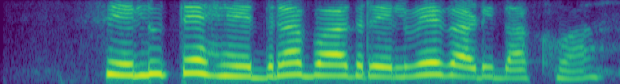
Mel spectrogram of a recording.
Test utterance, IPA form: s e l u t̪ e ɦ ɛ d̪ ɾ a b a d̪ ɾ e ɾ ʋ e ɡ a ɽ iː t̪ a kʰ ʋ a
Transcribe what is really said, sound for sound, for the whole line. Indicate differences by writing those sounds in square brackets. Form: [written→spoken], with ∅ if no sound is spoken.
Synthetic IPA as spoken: s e l u t̪ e ɦ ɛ d̪ ɾ a b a d̪ ɾ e [ɾ→l] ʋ e ɡ a ɽ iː [t̪→d̪] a kʰ ʋ a

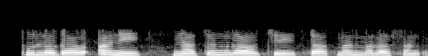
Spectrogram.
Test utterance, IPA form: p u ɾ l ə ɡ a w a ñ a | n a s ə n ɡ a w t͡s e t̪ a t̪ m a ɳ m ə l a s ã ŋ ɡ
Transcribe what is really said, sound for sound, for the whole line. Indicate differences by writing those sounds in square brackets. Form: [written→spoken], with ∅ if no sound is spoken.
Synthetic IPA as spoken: p u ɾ l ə ɡ a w a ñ [a→i] | n a [s→t͡s] ə n ɡ a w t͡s e t̪ a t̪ m a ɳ m ə l a s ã ŋ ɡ

